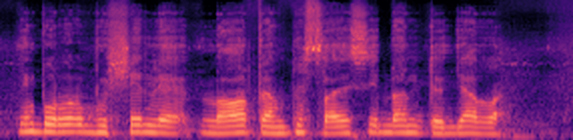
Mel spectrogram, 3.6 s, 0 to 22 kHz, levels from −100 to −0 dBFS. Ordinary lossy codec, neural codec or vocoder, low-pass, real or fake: none; codec, 44.1 kHz, 1.7 kbps, Pupu-Codec; none; fake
